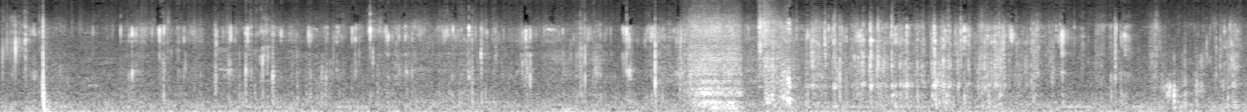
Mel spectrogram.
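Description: Close-up eating sounds of a chicken wrap: biting and chewing, with many small wet crackles and mouth clicks, and a louder burst about seven seconds in.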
